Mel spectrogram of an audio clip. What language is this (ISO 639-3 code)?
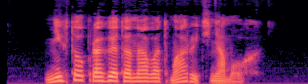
bel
